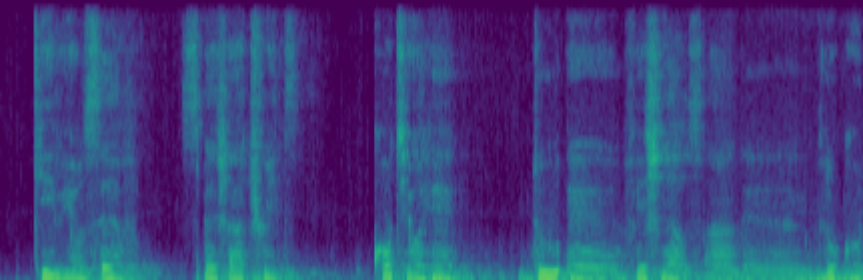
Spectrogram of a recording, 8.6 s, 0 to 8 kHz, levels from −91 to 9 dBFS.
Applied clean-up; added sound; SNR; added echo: neural separator model SepFormer DNS4.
